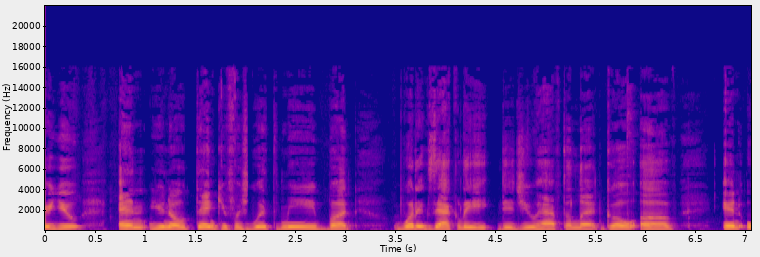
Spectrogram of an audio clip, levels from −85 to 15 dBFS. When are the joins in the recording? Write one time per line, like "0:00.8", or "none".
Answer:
0:02.0
0:03.5
0:04.5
